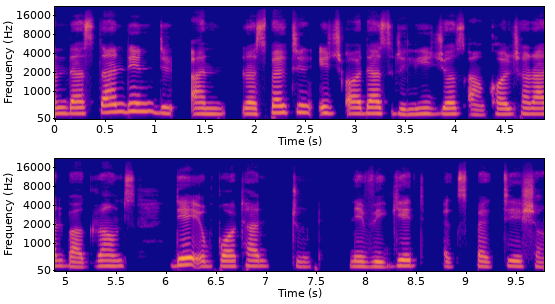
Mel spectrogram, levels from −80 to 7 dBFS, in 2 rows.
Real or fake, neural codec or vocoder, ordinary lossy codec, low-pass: fake; autoencoder, 48 kHz, 128 numbers a frame, DAC-VAE, trained on Japanese speech; none; none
